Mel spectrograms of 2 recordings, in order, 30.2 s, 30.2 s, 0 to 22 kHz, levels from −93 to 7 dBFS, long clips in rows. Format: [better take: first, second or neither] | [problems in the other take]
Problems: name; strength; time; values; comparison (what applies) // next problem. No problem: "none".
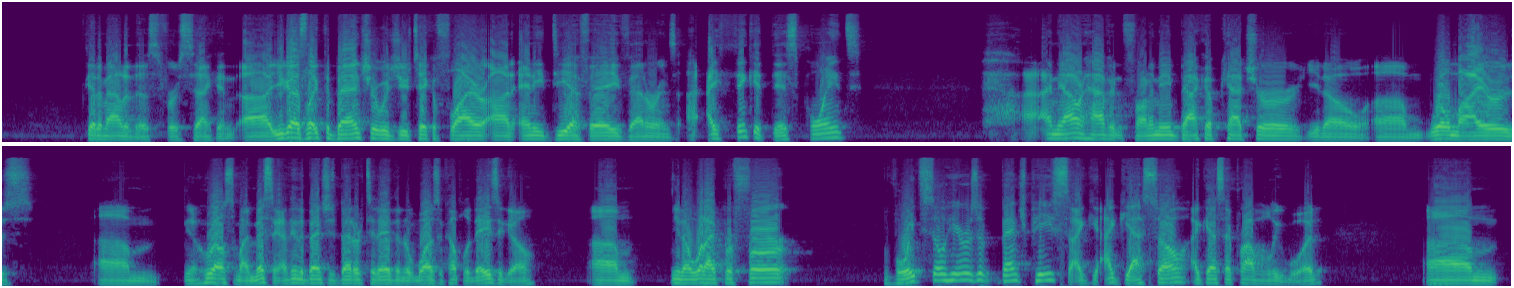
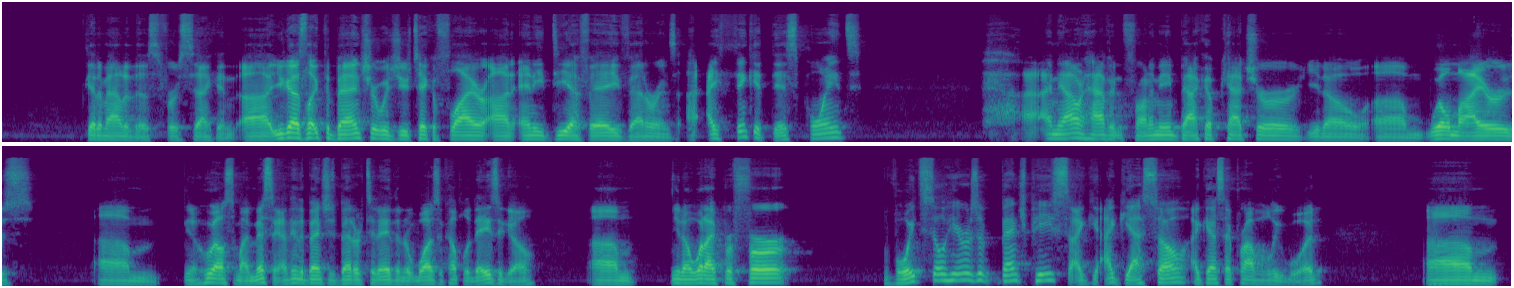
second | distortion; slight; 5% of the sound clipped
